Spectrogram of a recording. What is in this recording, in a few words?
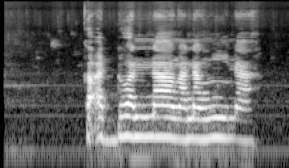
Ilocano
